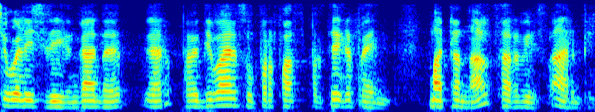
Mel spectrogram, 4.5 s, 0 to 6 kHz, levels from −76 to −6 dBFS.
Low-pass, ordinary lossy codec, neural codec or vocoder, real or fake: 5.4 kHz; none; codec, 44.1 kHz, 7.8 kbps, Pupu-Codec; fake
